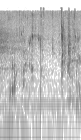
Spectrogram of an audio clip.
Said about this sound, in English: Excuse me, I'll just have a sip of this water.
